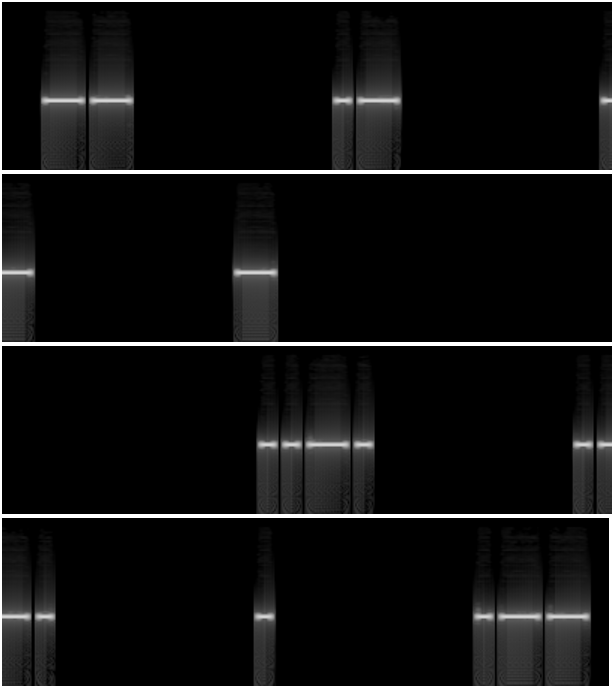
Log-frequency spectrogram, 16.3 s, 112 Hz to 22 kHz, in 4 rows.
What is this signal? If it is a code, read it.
Morse code, heard as a keyed tone, about 15 wpm, spaced as for 5 wpm, 1000 Hz. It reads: MATT FREW
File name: qotdfiles / 5wpm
